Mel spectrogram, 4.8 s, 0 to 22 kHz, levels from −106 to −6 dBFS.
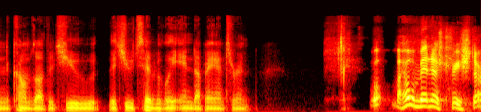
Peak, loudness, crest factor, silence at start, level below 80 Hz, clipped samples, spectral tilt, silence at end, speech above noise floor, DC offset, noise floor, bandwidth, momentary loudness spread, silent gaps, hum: -10 dBFS; -30 LUFS; 22 dB; 0 s; -52 dBFS; under 0.1%; -5 dB/octave; 0 s; 51 dB; under 0.1%; -80 dBFS; 12.5 kHz; 15 LU; none; none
